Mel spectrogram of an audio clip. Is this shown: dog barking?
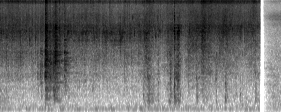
no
